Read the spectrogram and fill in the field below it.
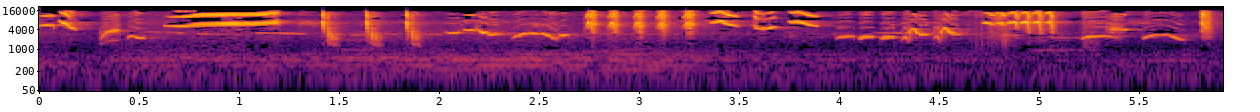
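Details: Snowy-browed flycatcher (tledekan gunung) in full 'gacor ngerol' form: high thin whistles, sweeping slurred notes and sharp ticking bursts, varied phrases tumbling one after another, with a faint low hum underneath.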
